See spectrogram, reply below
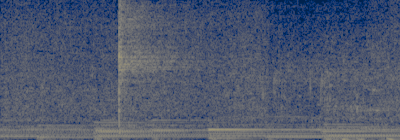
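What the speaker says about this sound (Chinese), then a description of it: "用铲子给它搅动搅动。" Pumpkin and okra being stirred with a spatula in a wok, seasoned with salt, sugar and oyster sauce, give a steady close sizzle with one sharp scrape, over a soft tonal background.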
